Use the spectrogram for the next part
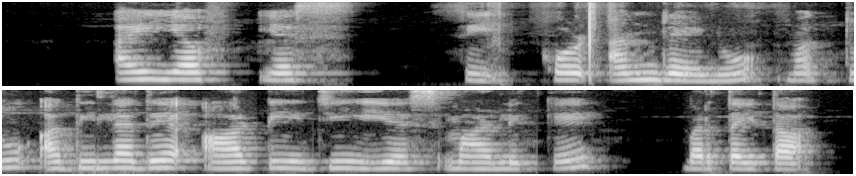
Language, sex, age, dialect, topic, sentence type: Kannada, female, 51-55, Central, banking, question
